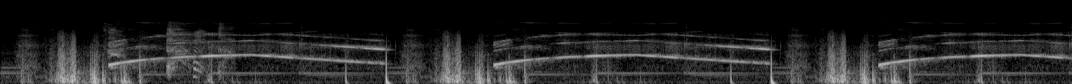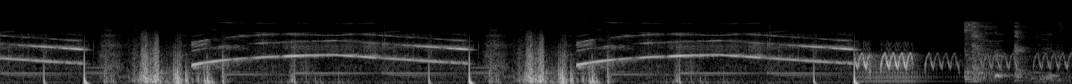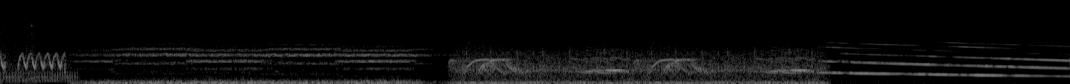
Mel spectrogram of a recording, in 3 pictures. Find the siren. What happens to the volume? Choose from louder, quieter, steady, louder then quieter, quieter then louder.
quieter.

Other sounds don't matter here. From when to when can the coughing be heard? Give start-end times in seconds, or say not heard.
1.0-2.4, 20.4-21.8.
